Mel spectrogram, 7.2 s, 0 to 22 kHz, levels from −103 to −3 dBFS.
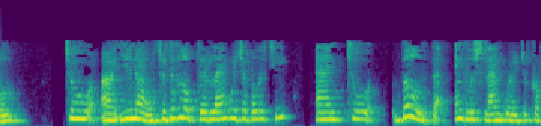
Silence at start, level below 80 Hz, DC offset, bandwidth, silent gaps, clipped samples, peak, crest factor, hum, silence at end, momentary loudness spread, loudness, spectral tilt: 0 s; -62 dBFS; under 0.1%; 5.8 kHz; 0.70-0.85 s, 4.06-4.11 s; under 0.1%; -2 dBFS; 14 dB; none; 0 s; 12 LU; -15 LUFS; -12.5 dB/octave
